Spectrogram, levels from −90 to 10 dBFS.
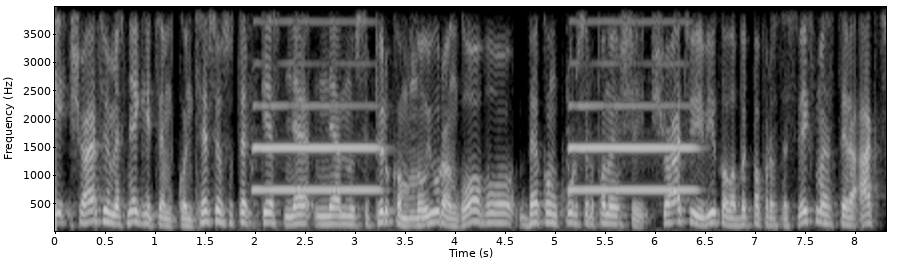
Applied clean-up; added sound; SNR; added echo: none; Wind instrument, woodwind instrument; 1 dB; none.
